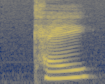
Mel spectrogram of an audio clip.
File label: "kei2", chinese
